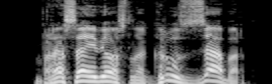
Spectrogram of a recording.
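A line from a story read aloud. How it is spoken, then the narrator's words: Shouting. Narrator (Russian): он крикнул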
